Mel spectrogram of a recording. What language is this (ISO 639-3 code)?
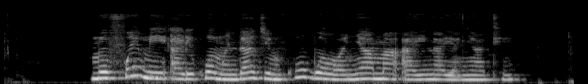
swa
